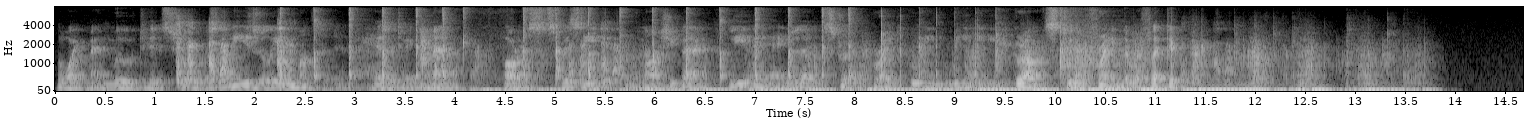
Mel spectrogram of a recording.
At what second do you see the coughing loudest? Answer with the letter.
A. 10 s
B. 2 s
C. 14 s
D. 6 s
B.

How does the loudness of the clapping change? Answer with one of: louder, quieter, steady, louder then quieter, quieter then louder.
quieter.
